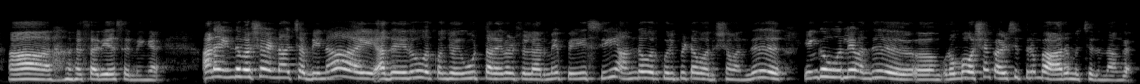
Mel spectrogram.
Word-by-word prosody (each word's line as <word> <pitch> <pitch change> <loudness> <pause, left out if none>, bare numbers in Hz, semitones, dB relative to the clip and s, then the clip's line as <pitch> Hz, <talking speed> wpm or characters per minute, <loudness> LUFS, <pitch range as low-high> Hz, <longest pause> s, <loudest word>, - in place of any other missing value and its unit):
ஆ, - - +2 0.7
சரியா 240 0 +3
சொன்னீங்க. 210 -2 -7 0.5
ஆனா 360 - +5
இந்த 360 +2 +5
வருஷம் 345 +1 +5
என்ன 320 -1 -3
ஆச்சு 310 0 -4
அப்படின்னா, 265 +5 -3 0.2
அ - - +3 0.3
அது 260 - -1
எதோ 295 - -3
ஒரு 310 - +1
ஊர் 285 - -14
கொஞ்சம் 265 -1 -1
ஊர் 285 -1 -5
தலைவர்கள் 260 0 0
எல்லாருமே 245 +2 -1
பேசி 270 +2 -5 0.2
அந்த 275 +3 -6
ஒரு 280 - +1
குறிப்பிட்ட 270 +1 -3
வருஷம் 240 0 -5
வந்து 245 +8 -5 0.5
எங்க 325 +4 +1
ஊர்லேயே 335 +1 +2
வந்து 290 +3 -5 0.4
அ - - +2 0.3
ரொம்ப 265 +4 -1
வருஷம் 320 +4 -2
கழிச்சு 275 +3 0
திரும்ப 295 0 -2
ஆரம்பிச்சுருந்தாங்க. 230 -5 -4
270 Hz, 175 wpm, -19 LUFS, 245-300 Hz, 0.7 s, ஆனா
